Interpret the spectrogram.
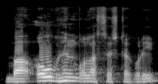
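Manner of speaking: ordinary delivery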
